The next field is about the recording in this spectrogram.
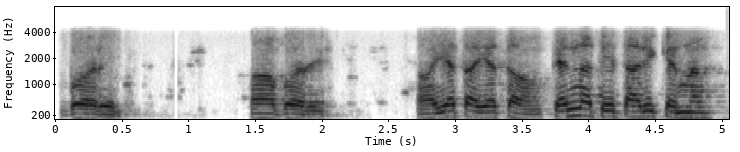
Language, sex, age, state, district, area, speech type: Goan Konkani, male, 60+, Goa, Tiswadi, rural, conversation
